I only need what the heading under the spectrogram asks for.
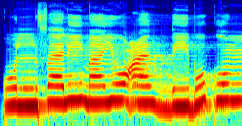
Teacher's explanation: Karena lam sukun di hadapannya bukan lam lagi juga bukan huruf d. Maka lam dibaca jelas. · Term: lam mutlak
